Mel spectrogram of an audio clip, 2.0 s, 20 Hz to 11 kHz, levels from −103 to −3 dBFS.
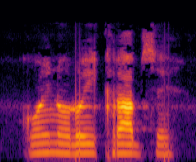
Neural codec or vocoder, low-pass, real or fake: none; 7.2 kHz; real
